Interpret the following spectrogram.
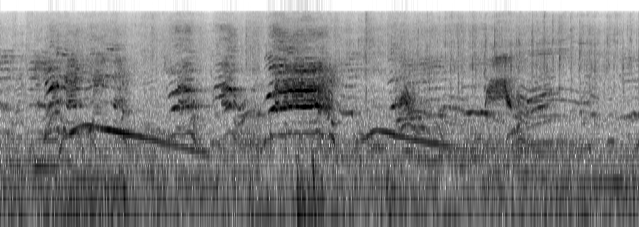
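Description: Children's voices at play: high-pitched shouts and calls, no clear words, with a couple of long falling vocal slides.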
